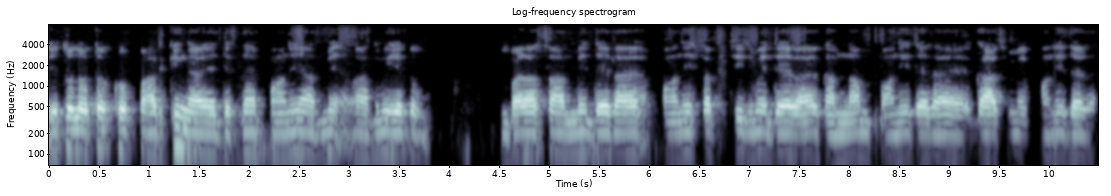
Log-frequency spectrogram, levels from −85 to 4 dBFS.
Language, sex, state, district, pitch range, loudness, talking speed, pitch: Hindi, male, Bihar, Bhagalpur, 100-105 Hz, -15 LUFS, 215 wpm, 105 Hz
